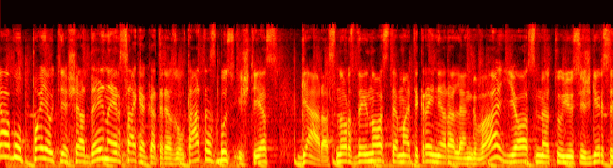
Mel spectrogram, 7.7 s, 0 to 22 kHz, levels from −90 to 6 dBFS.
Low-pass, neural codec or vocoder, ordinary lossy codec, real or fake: 10.8 kHz; none; Opus, 24 kbps; real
